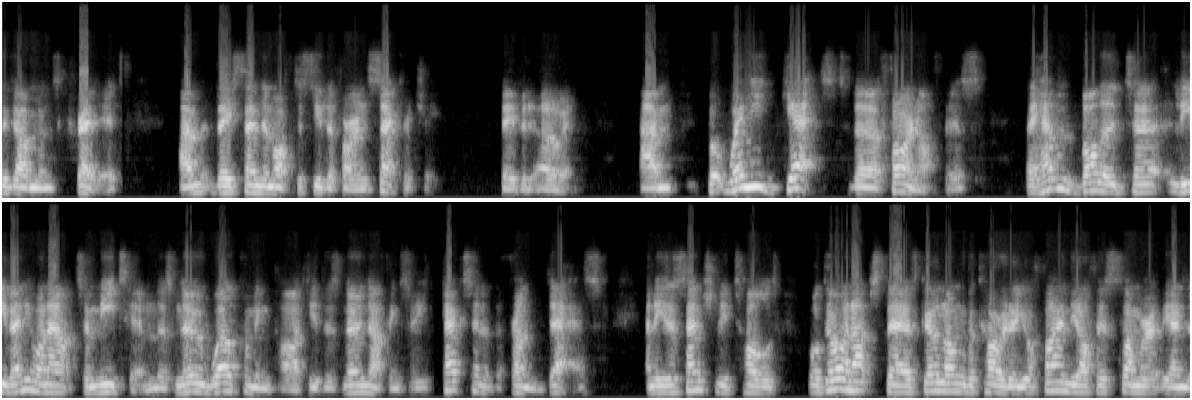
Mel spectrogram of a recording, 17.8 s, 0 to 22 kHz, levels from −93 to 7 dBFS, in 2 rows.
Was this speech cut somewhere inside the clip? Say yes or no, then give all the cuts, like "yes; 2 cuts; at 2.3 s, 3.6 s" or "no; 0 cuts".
no; 0 cuts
